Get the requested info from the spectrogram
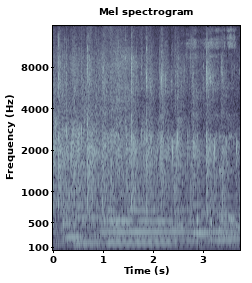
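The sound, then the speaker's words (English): An audience claps steadily in praise of Jesus, a dense, continuous wash of many hands, with sustained organ or keyboard tones ringing underneath. “Come on, give Jesus another hand clap for praise.”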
